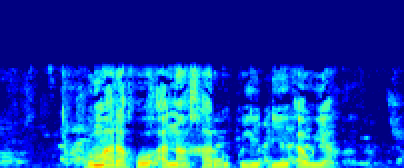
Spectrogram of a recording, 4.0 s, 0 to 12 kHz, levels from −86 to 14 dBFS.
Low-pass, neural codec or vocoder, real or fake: 7.2 kHz; none; real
